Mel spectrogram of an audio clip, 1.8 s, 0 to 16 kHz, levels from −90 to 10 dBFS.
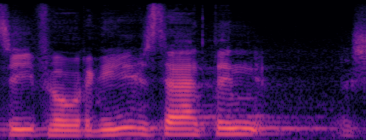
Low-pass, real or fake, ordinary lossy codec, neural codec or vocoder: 14.4 kHz; fake; none; codec, 32 kHz, 1.9 kbps, SNAC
